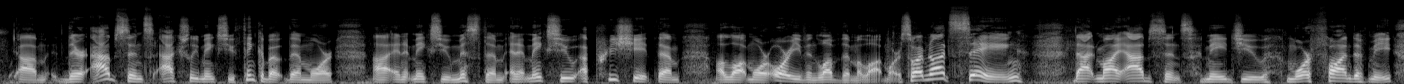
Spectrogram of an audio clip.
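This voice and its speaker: Speaking in a Canadian accent, a man at medium pitch talks at a moderate pace with ordinary pitch variation, the sound dry with no echo. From Canada. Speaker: English teacher. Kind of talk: casual talk to camera. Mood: warm, friendly. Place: open country. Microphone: phone near.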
